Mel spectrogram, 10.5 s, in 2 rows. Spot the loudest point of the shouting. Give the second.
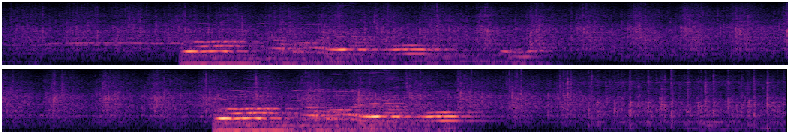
7 s.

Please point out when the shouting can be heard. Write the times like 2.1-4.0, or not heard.
1.1-3.6, 6.7-8.3.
